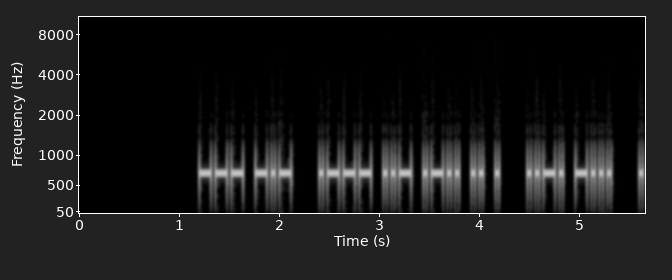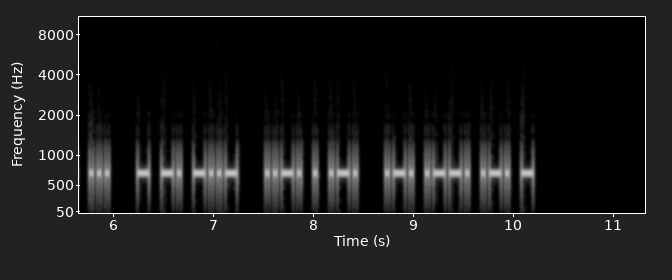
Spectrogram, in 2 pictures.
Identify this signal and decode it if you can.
Morse code, heard as a keyed tone, about 30 wpm, 700 Hz. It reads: OK JULIE FB ES TNX FER RPRT
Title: Practice QSO - Exchange 2 - Info - 30wpm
